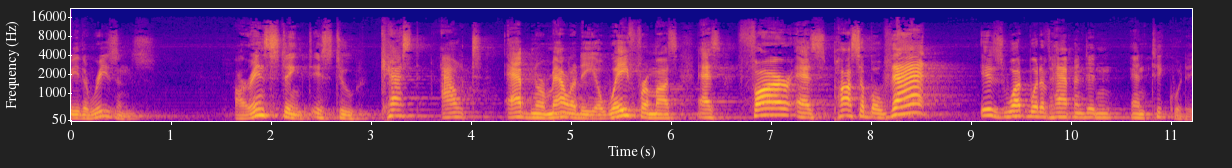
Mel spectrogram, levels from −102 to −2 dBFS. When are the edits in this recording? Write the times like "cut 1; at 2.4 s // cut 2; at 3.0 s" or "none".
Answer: cut 1; at 8.1 s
